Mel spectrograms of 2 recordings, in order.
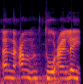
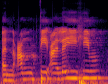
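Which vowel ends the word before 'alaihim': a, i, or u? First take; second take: u; i. First: The first word ends in a 'u' vowel. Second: The first word ends in an 'i' vowel. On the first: "Kita bacanya diganti domah atau kasrah" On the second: "Kita bacanya diganti domah atau kasrah"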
